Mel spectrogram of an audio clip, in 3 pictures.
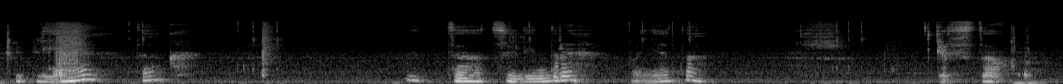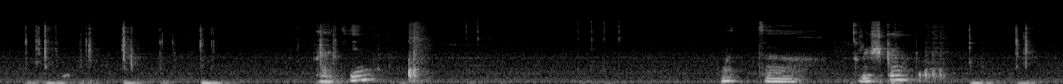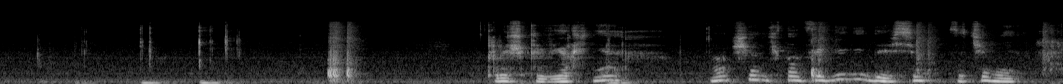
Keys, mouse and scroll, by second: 2.3 click, 2.6-5.7 drag, 6.7 click, 8.2 click, 8.4-11.4 drag, 16.4 click, 16.6-19.6 drag.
